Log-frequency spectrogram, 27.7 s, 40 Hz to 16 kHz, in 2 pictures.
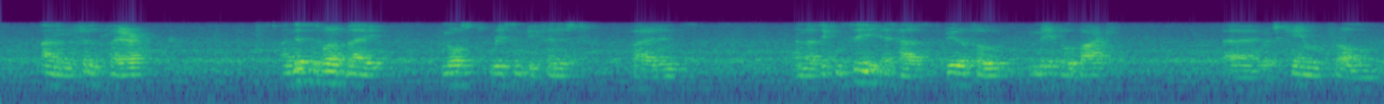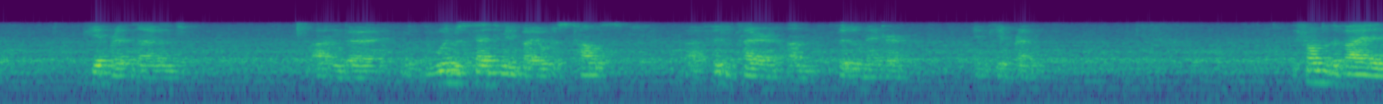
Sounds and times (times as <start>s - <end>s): Speech: 0.4s - 1.6s, 2.8s - 7.0s, 7.9s - 11.3s, 12.2s - 13.9s, 14.7s - 15.8s, 16.9s - 23.0s, 23.6s - 24.4s, 26.8s - 27.6s.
